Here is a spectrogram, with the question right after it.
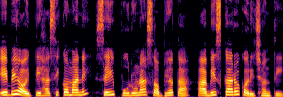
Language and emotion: Odia, neutral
